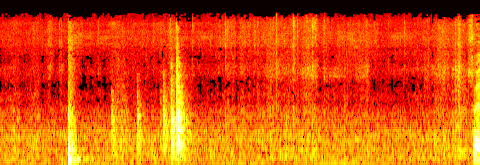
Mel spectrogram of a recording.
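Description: Stacked stainless-steel sections of a hangi barrel knocking as they are lifted off together: one sharp knock about a second in, two faint taps, then a louder cluster of knocks a little after two seconds.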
